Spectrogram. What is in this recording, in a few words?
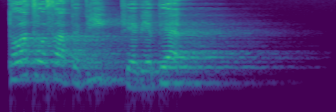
Patrol Female; Warframe; Modular Corpus Female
